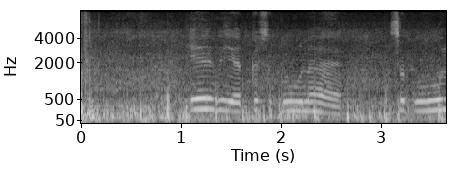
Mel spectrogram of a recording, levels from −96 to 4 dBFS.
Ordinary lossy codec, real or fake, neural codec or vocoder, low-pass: none; fake; codec, 16 kHz, 4 kbps, X-Codec, HuBERT features, trained on general audio; none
